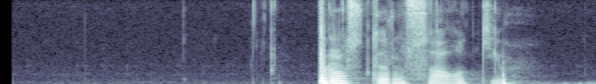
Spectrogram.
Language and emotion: Russian, neutral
